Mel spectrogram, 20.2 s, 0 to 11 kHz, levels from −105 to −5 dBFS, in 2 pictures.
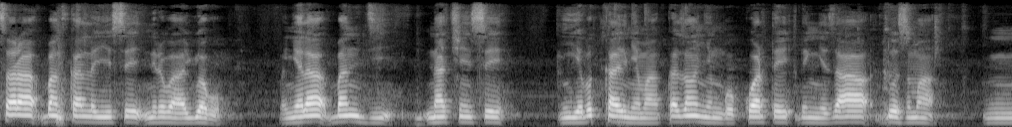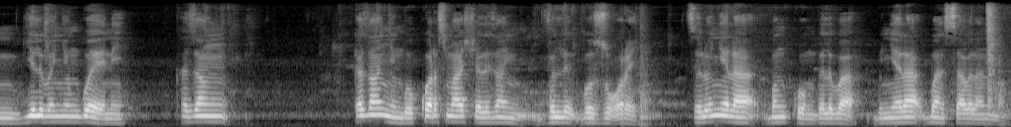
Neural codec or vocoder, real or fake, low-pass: none; real; 9.9 kHz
